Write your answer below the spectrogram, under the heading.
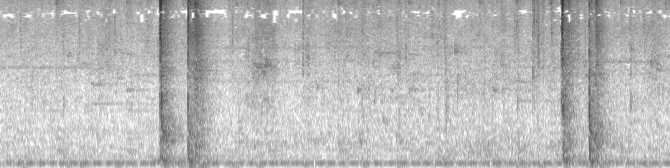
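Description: Kitchen knife chopping through fan lobster (uchiwa-ebi) shells onto a plastic cutting board: two pairs of sharp knocks, about one and a half seconds in and again near the end. A steady low hum runs underneath.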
